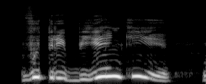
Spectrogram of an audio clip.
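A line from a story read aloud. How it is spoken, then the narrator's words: Stern exclamation. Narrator (Russian): воскликнул строгий допросчик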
